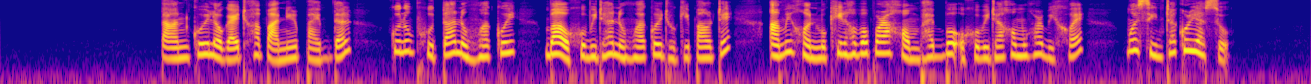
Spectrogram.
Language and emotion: Assamese, fearful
